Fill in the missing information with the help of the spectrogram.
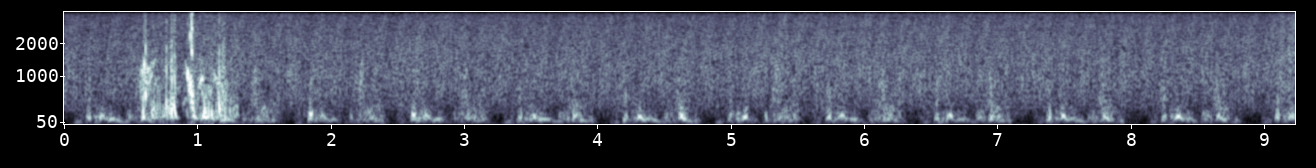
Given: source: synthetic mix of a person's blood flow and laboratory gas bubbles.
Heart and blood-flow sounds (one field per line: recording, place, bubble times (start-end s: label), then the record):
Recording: Doppler ultrasound of blood flow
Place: precordium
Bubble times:
0.54-1.32 s: bubbles
From the record:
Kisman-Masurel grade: 213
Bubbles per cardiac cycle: several, 3 to 8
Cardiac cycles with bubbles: 1 to 10%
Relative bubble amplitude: loud (0.450 to 0.775)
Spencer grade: 1 (occasional bubble signal discernible with the cardiac motion signal, with majority of cardiac periods free of bubbles)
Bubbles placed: anywhere in the cardiac cycle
